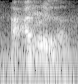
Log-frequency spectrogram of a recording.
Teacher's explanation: فهنا صارت النون مكسورة بالتقاء الساكنين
